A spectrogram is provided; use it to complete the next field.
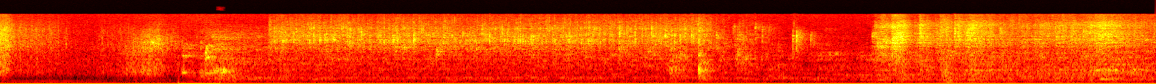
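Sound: running water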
